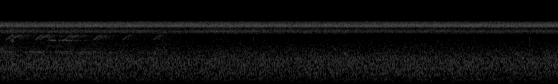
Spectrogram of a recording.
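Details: A summer insect chorus, chiefly cicadas, holds a dense, even, high hiss from start to finish. A few faint bird chips are heard only at the very beginning.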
